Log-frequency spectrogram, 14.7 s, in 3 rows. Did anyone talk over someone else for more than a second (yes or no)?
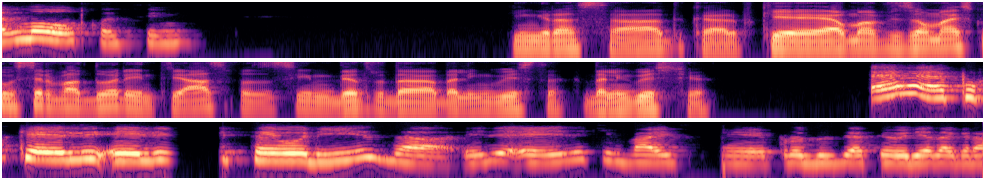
no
